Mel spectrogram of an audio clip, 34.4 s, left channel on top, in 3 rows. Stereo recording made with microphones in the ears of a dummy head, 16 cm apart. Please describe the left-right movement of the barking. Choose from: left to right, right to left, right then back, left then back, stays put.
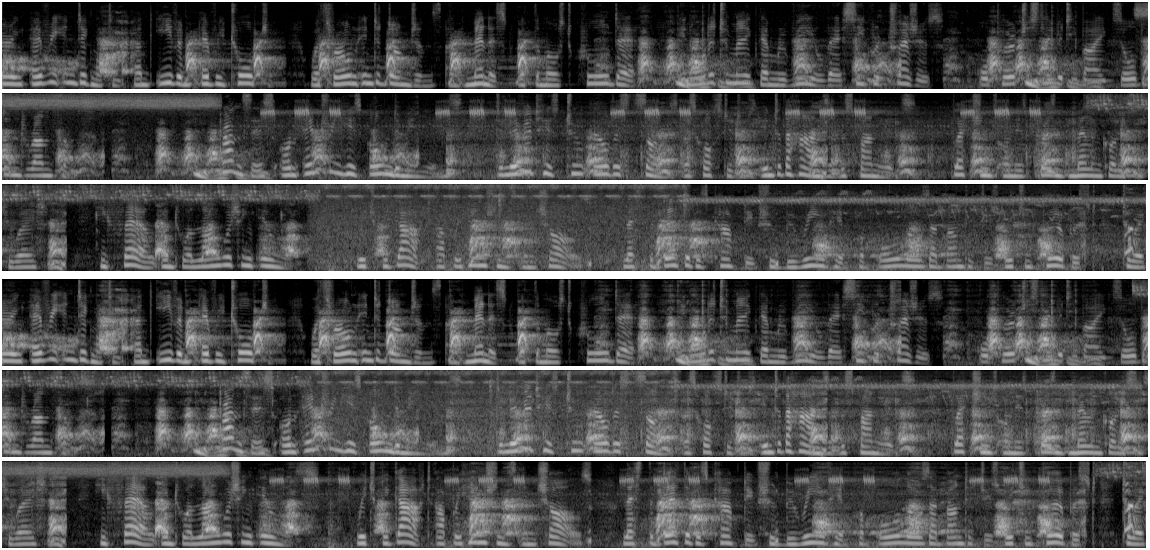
stays put.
